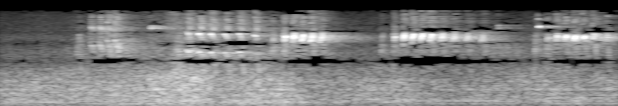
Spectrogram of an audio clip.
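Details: Saffron finch, Peruvian type, giant mutation, delivers short bursts of very high, rapid trilled notes. Three quick crackling phrases come roughly every half second to a second against constant background noise.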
